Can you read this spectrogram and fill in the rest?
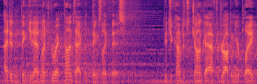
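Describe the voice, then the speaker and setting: Man acting deep, quick-spoken, blunt game commander. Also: lightly acted. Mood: skeptical. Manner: blunt, probing questions. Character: male military commander, direct, principled, challenging. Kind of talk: dramatic video game dialogue. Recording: echoey hall reverb, music behind.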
